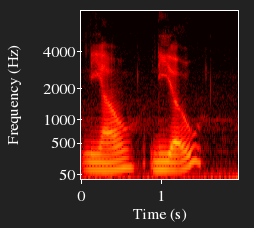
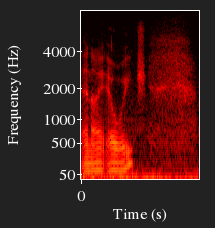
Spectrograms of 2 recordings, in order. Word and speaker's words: Nioh: Nioh, right? Like Neo, but just spelled differently. Nioh.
